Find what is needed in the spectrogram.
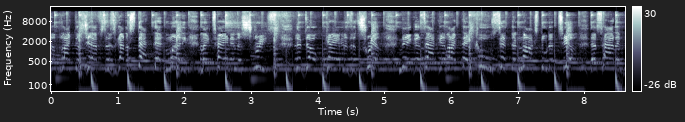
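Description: Hip hop track: a rapped vocal over a beat of deep bass kicks and drum hits, with sustained low tones held underneath.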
